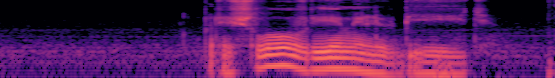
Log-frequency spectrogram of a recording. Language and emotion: Russian, sad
